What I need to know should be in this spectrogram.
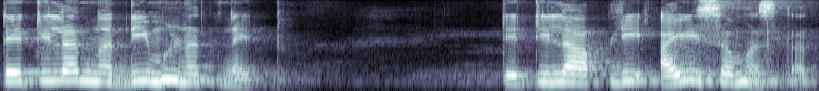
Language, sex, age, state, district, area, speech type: Marathi, female, 45-60, Maharashtra, Pune, urban, spontaneous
